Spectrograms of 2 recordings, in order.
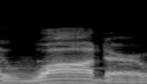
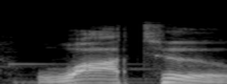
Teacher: In American English, people might say water with a d sound, while in British English, it's often wu with a t sound.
